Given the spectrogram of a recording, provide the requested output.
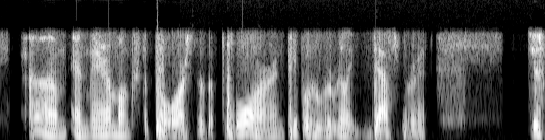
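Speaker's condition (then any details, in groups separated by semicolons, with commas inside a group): Voice disorder; worsened from 2002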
